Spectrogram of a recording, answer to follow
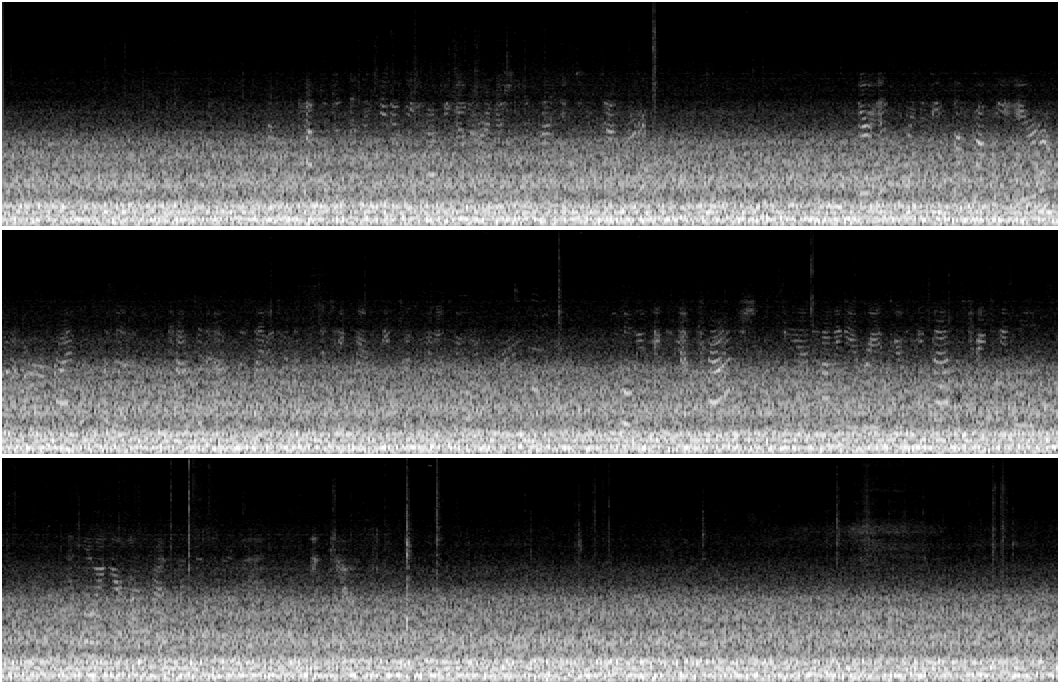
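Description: Steady airliner cabin noise in flight: the drone of the wing-mounted turbofan engines and rush of airflow, heard from a window seat. Faint voices of other passengers come and go beneath it.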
